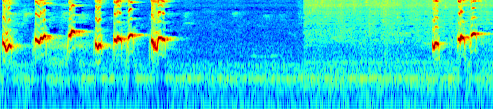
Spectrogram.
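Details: Sooty-headed bulbul fighting song used to provoke a reply: six quick bright chirps rising in pitch, a silent stretch with faint hiss, then three more chirps, over a low steady hum.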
